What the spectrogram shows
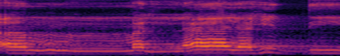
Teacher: نون ساکن کے بعد لام حروف یرملون میں سے تو ادغام تام ہوگا، بغیر غنہ کے پڑھیں گے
